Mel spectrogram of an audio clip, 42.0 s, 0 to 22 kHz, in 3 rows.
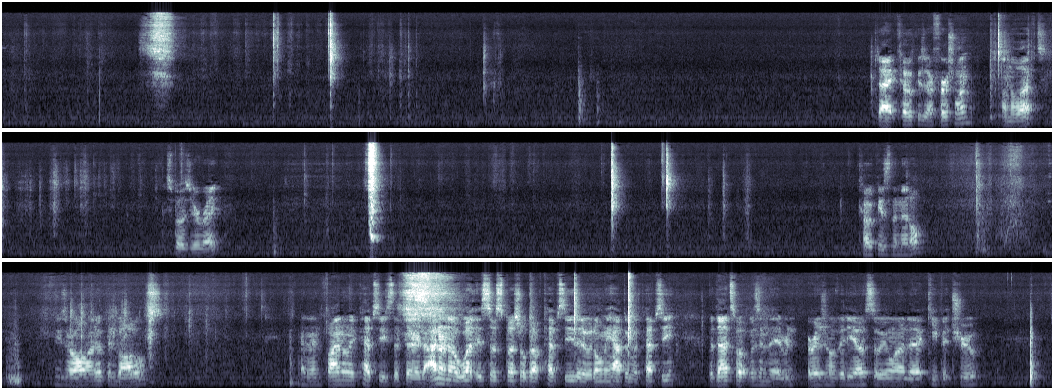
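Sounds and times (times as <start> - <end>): short hiss: 1.8 - 2.4, 18.8 - 19.2, 33.3 - 34.2.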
